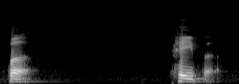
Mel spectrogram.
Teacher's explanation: For example, when we have a word such as paper, the first syllable pay is stressed, and it is clearly heard to be pronounced with more breath than per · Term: extra breath force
